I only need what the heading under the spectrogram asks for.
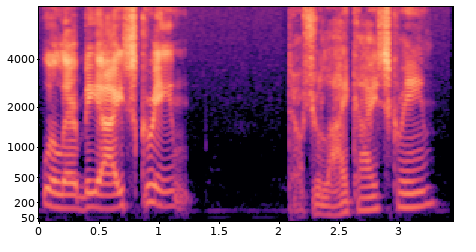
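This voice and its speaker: Storybook schoolboy, nervous and excitable, put on by a man; high, bouncy delivery with wide swings, dry close sound. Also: takes it slowly, no echo, exaggerated voice. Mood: worried. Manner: high, eager, tearful and whiny. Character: anxious excitable young schoolboy. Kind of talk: audiobook character voice.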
